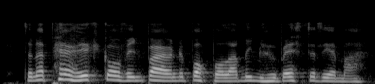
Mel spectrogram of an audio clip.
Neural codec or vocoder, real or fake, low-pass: codec, 16 kHz, 2 kbps, X-Codec, HuBERT features, trained on LibriSpeech; fake; 7.2 kHz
